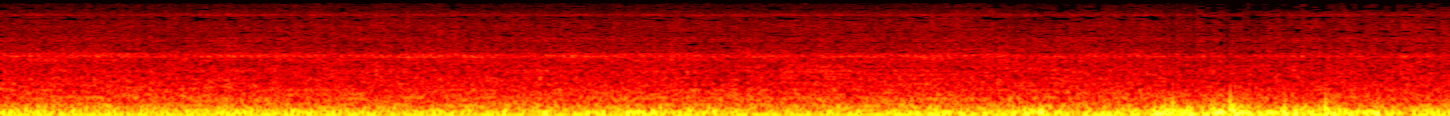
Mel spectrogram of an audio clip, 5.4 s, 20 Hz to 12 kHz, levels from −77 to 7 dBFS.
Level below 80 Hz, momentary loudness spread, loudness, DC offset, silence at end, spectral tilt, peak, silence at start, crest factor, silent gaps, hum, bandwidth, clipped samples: -18 dBFS; 6 LU; -18 LUFS; under 0.1%; 0 s; -7.5 dB/octave; -2 dBFS; 0 s; 12 dB; none; none; 10.5 kHz; under 0.1%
